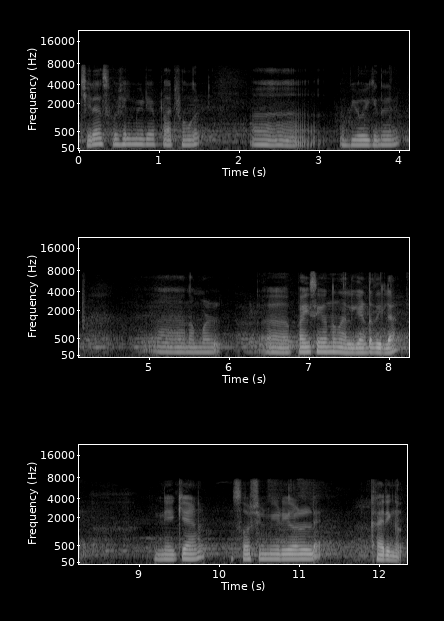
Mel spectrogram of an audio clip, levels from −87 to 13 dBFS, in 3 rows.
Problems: low volume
